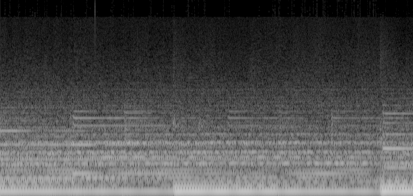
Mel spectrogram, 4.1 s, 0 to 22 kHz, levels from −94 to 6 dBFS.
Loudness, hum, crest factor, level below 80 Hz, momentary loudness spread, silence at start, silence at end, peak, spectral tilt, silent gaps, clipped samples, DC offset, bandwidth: -25 LUFS; none; 14 dB; -24 dBFS; 5 LU; 0 s; 0 s; -10 dBFS; -8.5 dB/octave; none; under 0.1%; under 0.1%; 6.8 kHz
